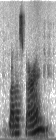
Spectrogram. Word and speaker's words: Dennis Baron: It's by Denis Baron, Dennis Baron, I believe is the English pronunciation.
